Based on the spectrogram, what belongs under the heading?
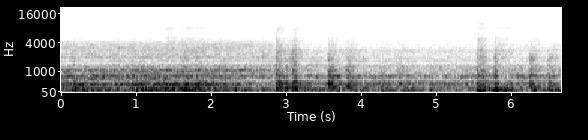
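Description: Running sound heard inside a refurbished Osaka Metro 66 series train: steady rolling noise. Wheels click over rail joints a few times, about three seconds in and again near the end.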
